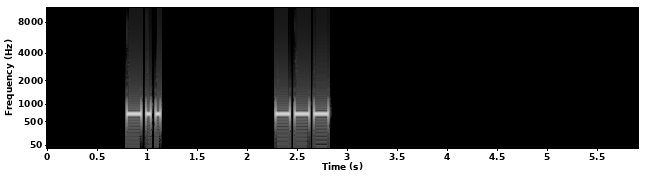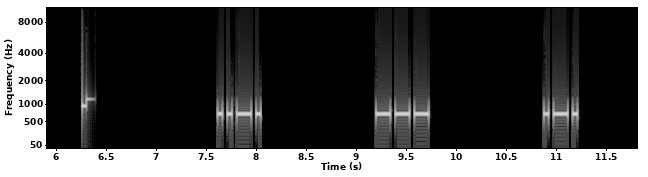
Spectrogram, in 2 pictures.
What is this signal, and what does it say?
Morse code, heard as a keyed tone, about 25 wpm, spaced as for 7 wpm, 700 Hz. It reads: DO FOR
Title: 8x Character Spacing - Top 100 Words - 25wpm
